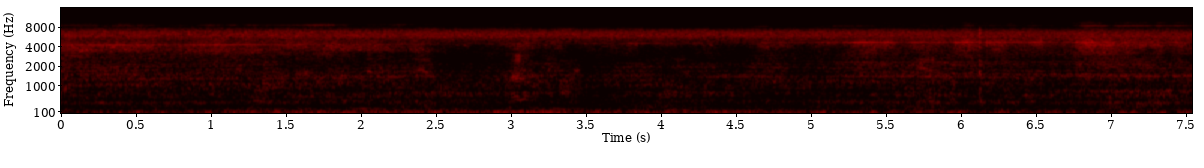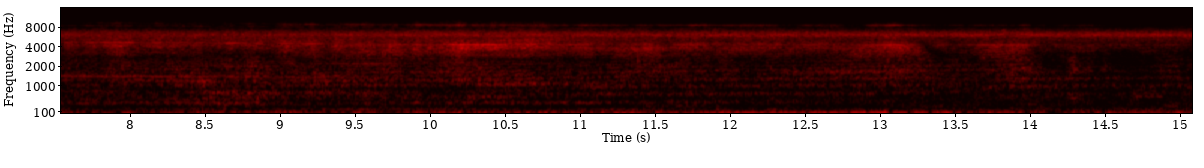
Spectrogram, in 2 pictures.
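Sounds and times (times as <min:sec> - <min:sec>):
model jet fan whine: 0:00.0 - 0:15.0.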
